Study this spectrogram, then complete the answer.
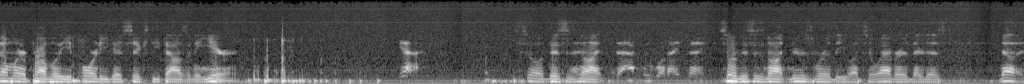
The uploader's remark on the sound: Technical difficulties get the best of them again.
